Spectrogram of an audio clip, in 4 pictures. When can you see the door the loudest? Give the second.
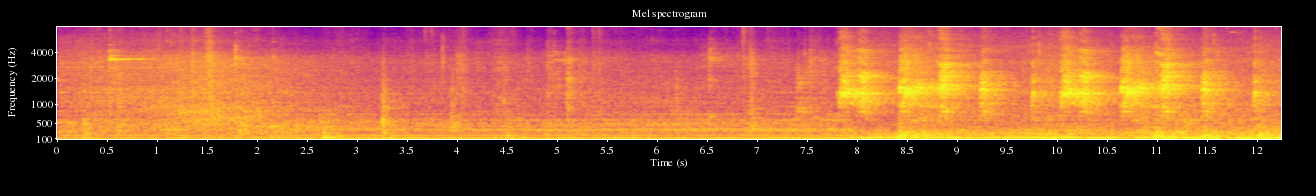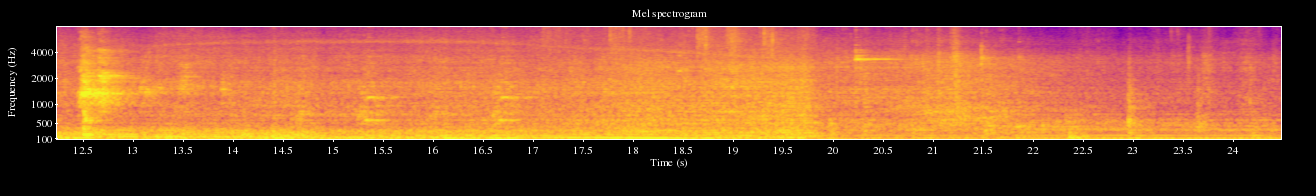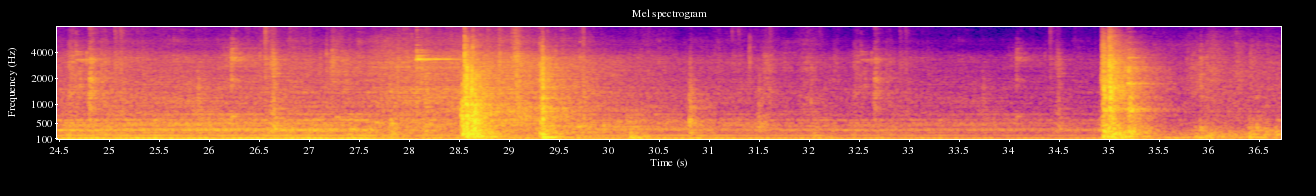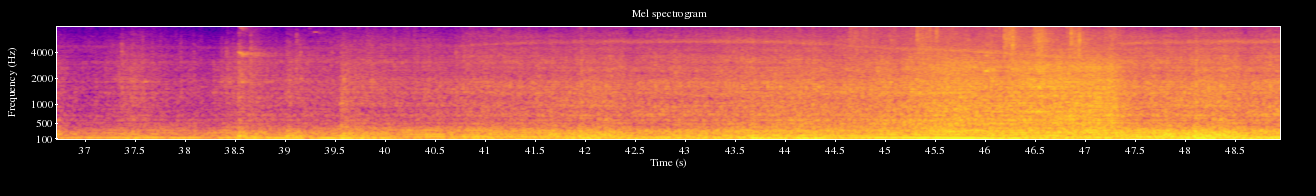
29 s.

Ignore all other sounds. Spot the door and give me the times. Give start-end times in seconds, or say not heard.
11.2-12.6, 28.5-29.8, 34.9-36.7.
